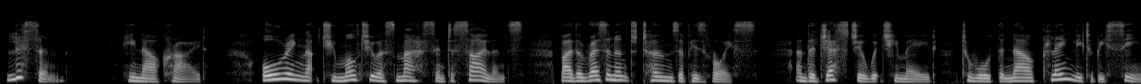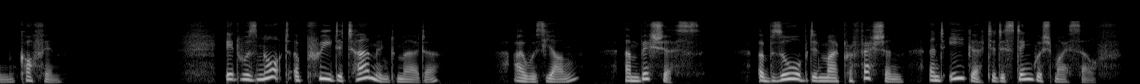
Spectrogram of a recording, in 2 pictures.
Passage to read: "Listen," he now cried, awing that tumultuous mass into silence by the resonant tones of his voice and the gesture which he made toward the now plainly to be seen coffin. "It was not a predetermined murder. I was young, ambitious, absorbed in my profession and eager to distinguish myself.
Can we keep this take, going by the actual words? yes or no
yes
